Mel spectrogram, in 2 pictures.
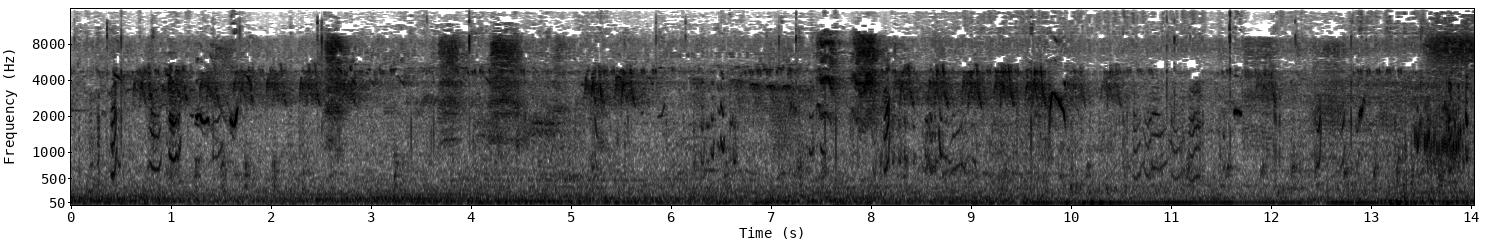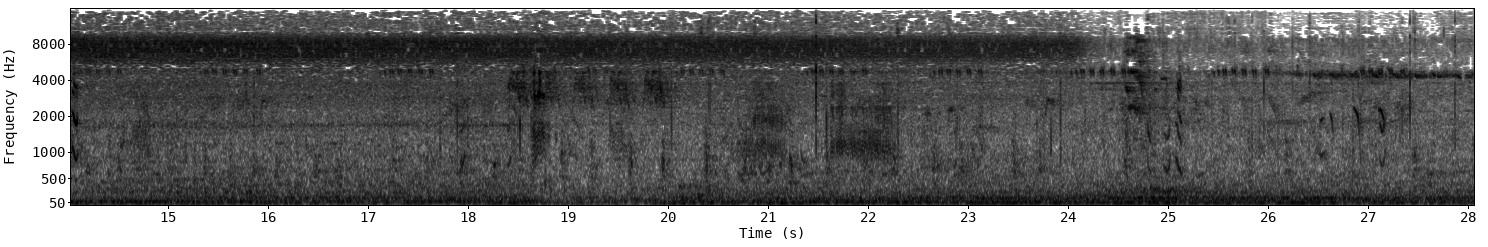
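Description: Birds calling in a tree canopy: many short, sharp chirps in the first half, fewer later. About halfway through a steady high-pitched buzz starts, and it cuts off suddenly near the end.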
